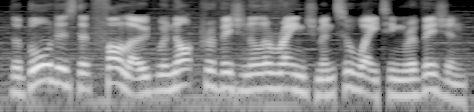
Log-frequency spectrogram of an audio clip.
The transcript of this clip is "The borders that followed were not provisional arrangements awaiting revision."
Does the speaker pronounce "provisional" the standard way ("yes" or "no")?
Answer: yes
